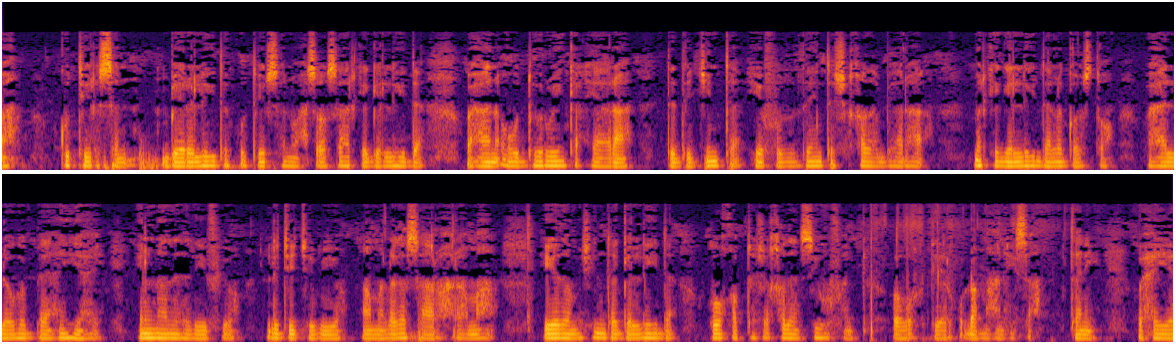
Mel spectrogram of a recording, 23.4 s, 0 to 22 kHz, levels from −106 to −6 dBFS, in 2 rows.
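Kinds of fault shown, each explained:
Vorbis compression: the speech was likely passed through a low-quality Vorbis encoder, consistent with a rate near 35 kbps, which removes everything above 10.6 kHz and quantises the remaining treble into coarse noise, so the voice sounds plainly hissy and grainy, with blurred consonant attacks.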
